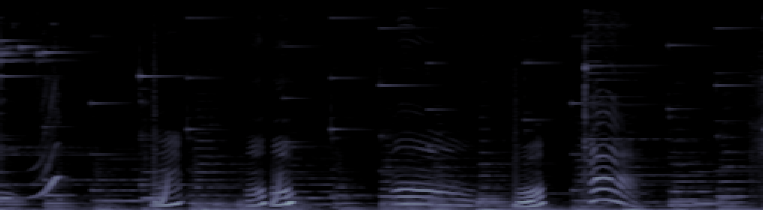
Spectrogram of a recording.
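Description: Children's cartoon background music with a cartoon character's wordless, high-pitched vocal exclamations, a run of short calls that swoop up and down in pitch.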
